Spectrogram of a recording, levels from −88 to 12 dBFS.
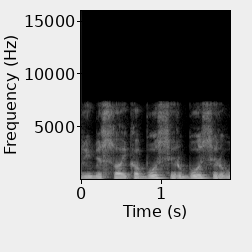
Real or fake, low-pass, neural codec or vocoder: real; 7.2 kHz; none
